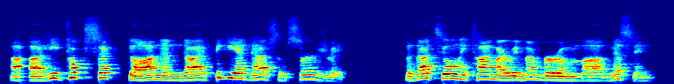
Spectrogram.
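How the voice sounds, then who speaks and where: With music in the background, a man with a Canadian accent talks at a moderate pace in a fairly high pitch with lively intonation. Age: 80s+. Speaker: retired sports reporter. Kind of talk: interview, storytelling. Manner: halting, many repetitions.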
